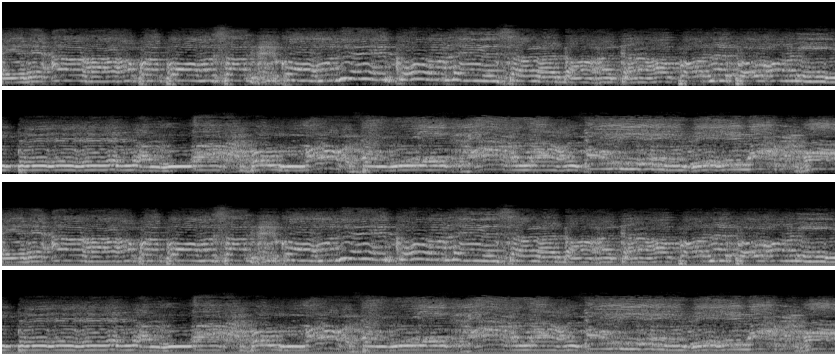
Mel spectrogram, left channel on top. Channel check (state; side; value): noise; right; hum, 17 dB below the sound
